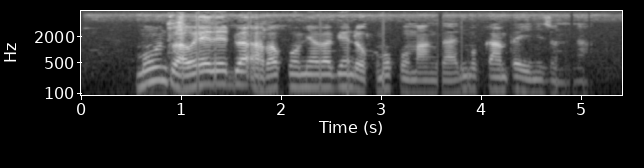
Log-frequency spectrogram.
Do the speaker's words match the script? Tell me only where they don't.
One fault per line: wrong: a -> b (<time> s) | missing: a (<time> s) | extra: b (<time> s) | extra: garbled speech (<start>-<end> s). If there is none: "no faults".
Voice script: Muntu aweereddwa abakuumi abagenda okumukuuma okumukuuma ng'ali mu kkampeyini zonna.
missing: okumukuuma (3.4 s)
